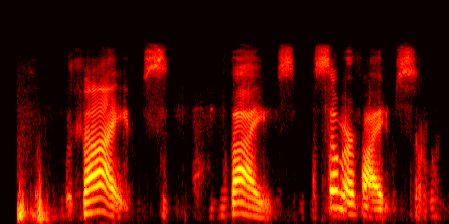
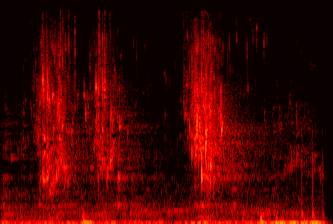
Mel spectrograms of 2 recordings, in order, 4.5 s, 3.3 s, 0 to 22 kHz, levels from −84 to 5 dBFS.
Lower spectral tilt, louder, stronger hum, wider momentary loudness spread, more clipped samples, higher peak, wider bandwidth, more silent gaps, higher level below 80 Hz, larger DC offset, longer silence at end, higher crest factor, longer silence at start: first, -3.5 dB/octave vs -1.5 dB/octave; first, -23 LUFS vs -42 LUFS; neither; about the same, 17 LU vs 18 LU; neither; first, -6 dBFS vs -18 dBFS; second, 10 kHz vs 18 kHz; neither; second, -62 dBFS vs -48 dBFS; neither; about the same, 0.15 s vs 0.05 s; about the same, 20 dB vs 24 dB; first, 0.15 s vs 0 s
